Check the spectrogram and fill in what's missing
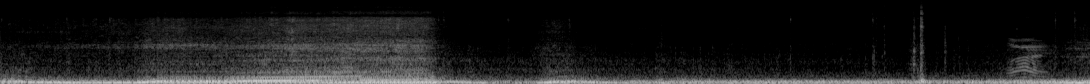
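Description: Corvette V8 idling with a rough, loping rhythm during a cheap build with nitrous being fitted, a loud rumbling pulse with a few swells in revs, then a steadier lower idle.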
